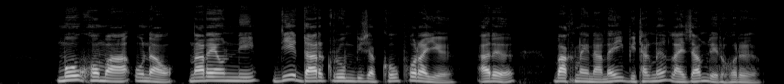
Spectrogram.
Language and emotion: Bodo, neutral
